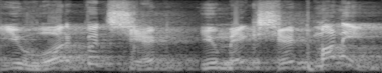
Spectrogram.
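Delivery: mock pissed-off father scolding, rising pitch. Retelling how dad reacted about plumbing work: imitating angry dad. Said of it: "Now he's all pissed off".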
